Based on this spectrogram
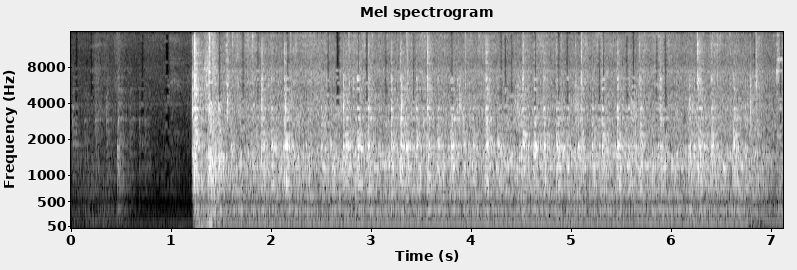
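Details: Roughly century-old Dominion Auto-Drive lathe gearbox on new oil, lathe partially disassembled, likely high speed: abrupt spin-up to steady low hum with light irregular clicking and clacking; normal, healthy running.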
